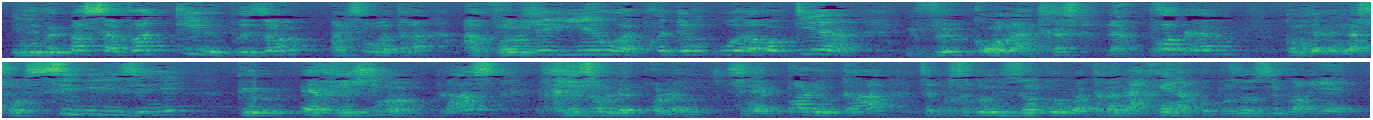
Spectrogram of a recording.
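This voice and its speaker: This opposition party leader from Ivory Coast, a man in his forties, talks fast and animated with almost no pauses, his high-pitched voice carrying a dark tone. In the interview his Ivorian French accent comes through as he hammers home points with repeated, rhetorical phrasing. The recording sounds roomy, picked up from afar with slight noise.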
